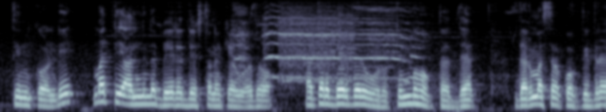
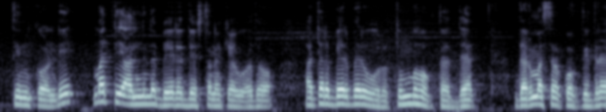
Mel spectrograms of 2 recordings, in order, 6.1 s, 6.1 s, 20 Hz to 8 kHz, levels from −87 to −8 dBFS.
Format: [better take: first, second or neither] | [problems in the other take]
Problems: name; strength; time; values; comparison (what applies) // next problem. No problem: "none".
second | background sound (Bird / Chicken, rooster); 14 dB below the speech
